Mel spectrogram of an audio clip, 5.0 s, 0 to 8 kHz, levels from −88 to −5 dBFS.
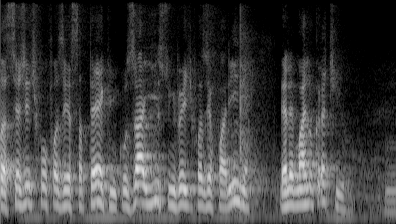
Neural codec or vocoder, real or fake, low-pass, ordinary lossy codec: codec, 16 kHz, 6 kbps, DAC; fake; none; none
